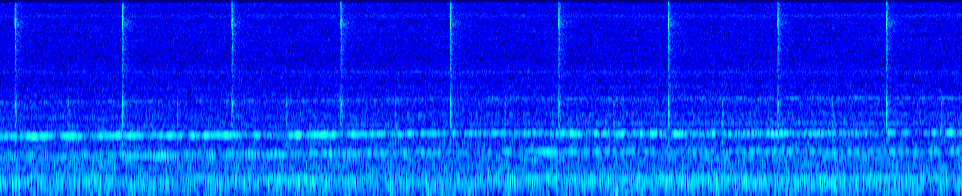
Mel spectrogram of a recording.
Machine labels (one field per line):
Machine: valve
